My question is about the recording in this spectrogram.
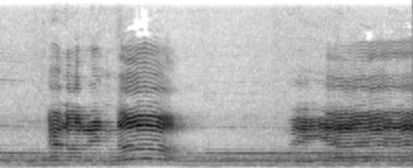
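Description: A man's voice chanting Jewish liturgical prayer in a melismatic style: two phrases that swell up and fall back in pitch, then a long held note with a wavering vibrato from about three seconds in. Beneath it, other men's voices hold a steady chord.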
